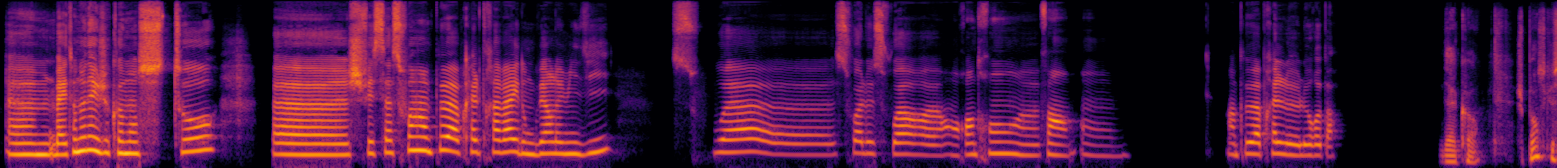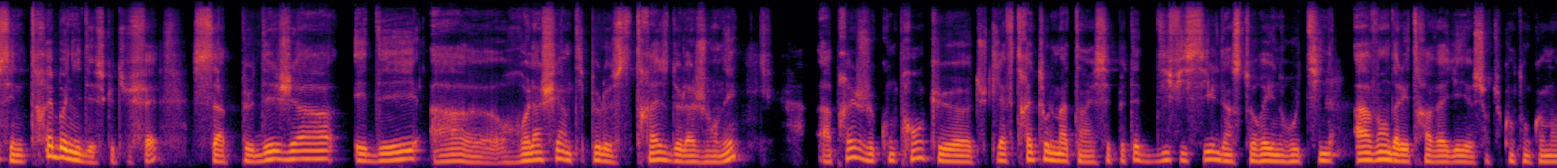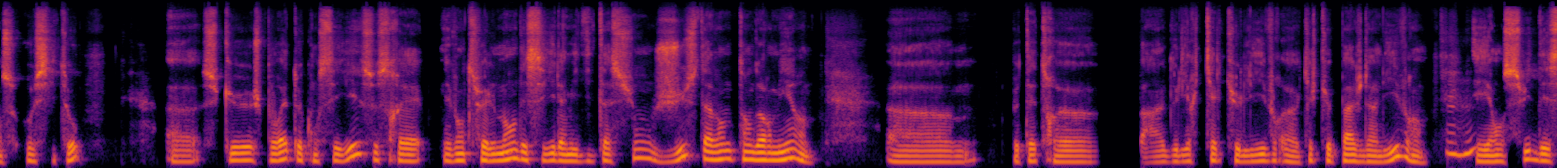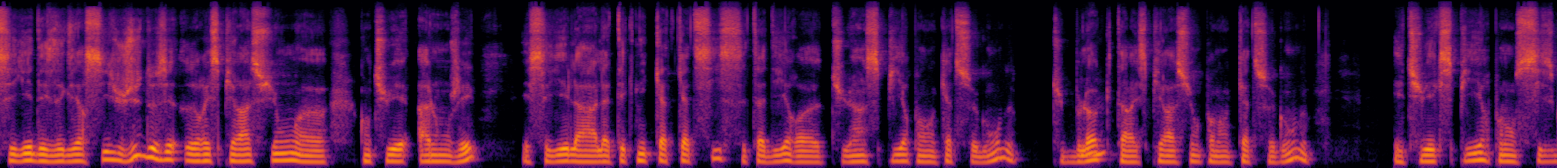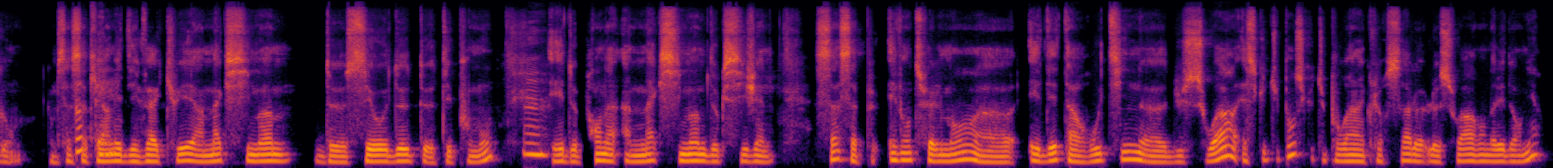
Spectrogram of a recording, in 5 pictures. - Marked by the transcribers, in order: none
- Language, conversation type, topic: French, advice, Comment décririez-vous votre insomnie liée au stress ?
